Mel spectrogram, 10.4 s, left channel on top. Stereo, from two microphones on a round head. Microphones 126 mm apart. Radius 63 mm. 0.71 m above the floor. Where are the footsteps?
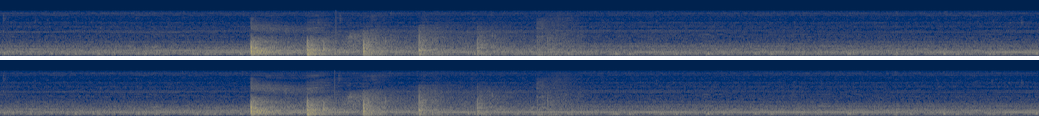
15° right (ahead or behind), 1.0 m; by 5.8 s 5° right (ahead or behind), 4.5 m.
